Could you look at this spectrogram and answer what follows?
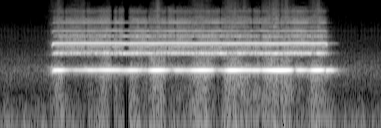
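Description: A recorder sounds the note A with a steady breath: one clear, sustained whistle-like tone held for about three seconds, alone and close.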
